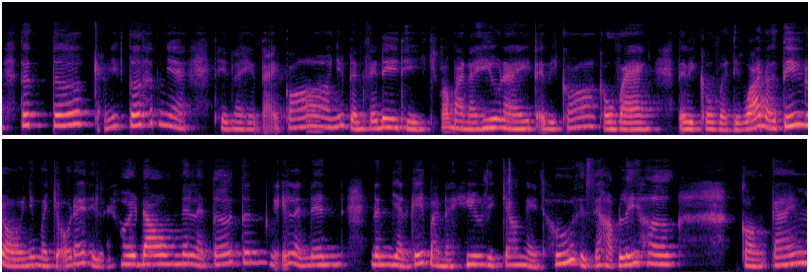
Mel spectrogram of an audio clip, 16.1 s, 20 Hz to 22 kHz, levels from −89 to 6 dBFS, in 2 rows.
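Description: Speech recording with no technical faults to report.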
